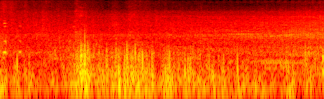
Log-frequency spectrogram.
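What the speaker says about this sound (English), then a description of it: "The motor's running!" A sailboat's motor runs under gusty wind and water noise, a low, uneven rumble that swells briefly before settling back, with no voices over it.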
